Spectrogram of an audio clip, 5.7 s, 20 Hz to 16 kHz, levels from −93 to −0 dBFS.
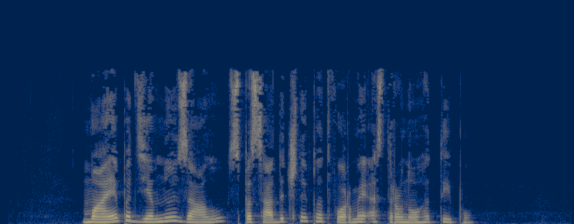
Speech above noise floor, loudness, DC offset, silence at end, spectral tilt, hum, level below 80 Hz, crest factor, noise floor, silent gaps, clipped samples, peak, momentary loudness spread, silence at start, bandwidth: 43 dB; -35 LUFS; under 0.1%; 1 s; -4.5 dB/octave; none; -64 dBFS; 18 dB; -78 dBFS; none; under 0.1%; -18 dBFS; 11 LU; 0.85 s; 11.5 kHz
